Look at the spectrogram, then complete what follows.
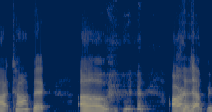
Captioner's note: laughing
